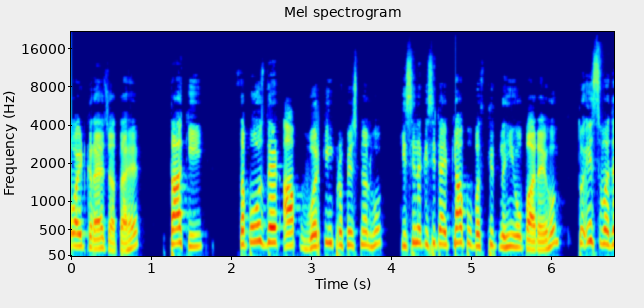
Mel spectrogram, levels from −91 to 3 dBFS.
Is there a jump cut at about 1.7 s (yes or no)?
no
